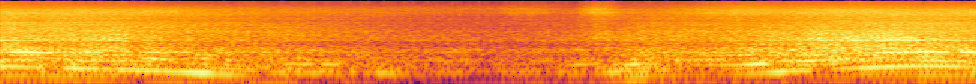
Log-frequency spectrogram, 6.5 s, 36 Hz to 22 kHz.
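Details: 2007 Nissan Frontier petrol engine idling and revving smoothly after dealer repair, with no whine rising with the revs; the earlier whining was fixed by replacing the camshaft timing chain, tensioner face, O-ring seals and front crankshaft oil seal.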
